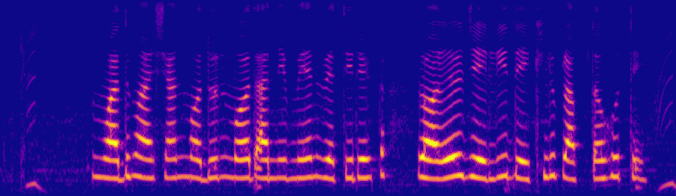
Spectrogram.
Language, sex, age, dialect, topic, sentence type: Marathi, female, 18-24, Varhadi, agriculture, statement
